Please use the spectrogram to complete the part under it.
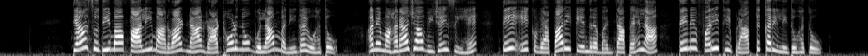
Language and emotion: Gujarati, neutral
